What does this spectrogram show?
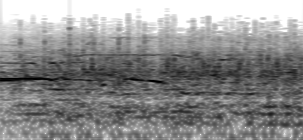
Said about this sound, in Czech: a já si dovoluju přivítat v Uherském Hradišti naše hostitele, zástupce města Uherské Hradiště. Potlesk pro Hradiště.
